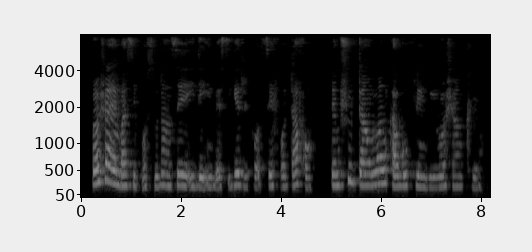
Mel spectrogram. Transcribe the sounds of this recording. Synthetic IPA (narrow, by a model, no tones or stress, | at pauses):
ɹɔʃãɛ̃mbasifɔsudãnseḭdeʔḭ̃nvɛstiɡetɹipʰɔtsefɔdɛfɔ | d̥ɛ̃mʃut̚dãnwãnkaɡoplẽnbiɹɔʃãnkʰi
